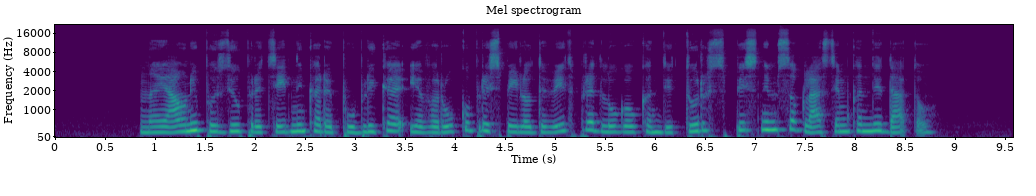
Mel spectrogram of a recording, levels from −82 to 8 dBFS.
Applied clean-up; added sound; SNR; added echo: none; none; none; none.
